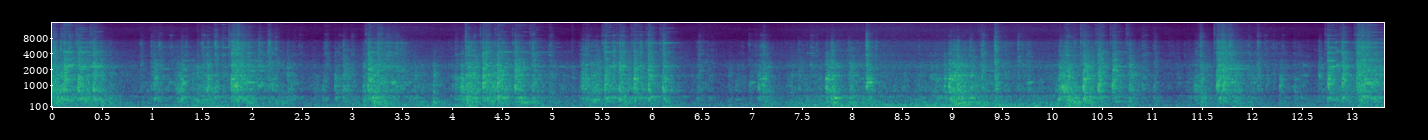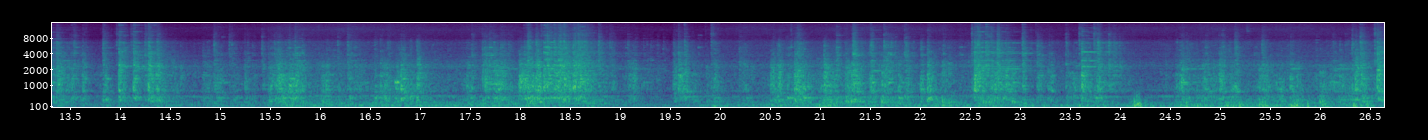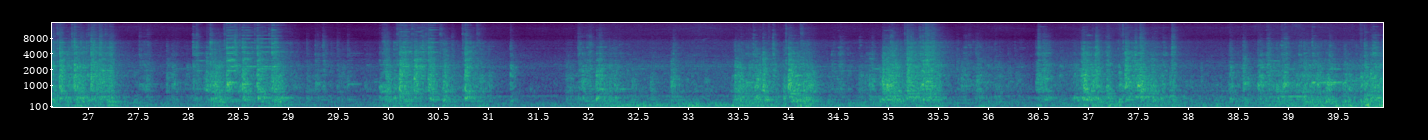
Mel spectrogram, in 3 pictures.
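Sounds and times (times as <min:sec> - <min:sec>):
excavator engine under load: 0:00.0 - 0:39.9
rock and steel clattering: 0:09.0 - 0:31.1.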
